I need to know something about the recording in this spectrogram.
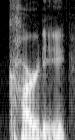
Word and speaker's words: Carty: and the transcript often times when people say cardi because it's pronounced c a r di but it's really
